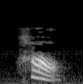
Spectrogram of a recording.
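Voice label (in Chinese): "耗", Mandarin Chinese; hsk; chinese-flashcards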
